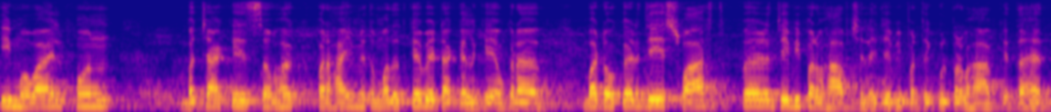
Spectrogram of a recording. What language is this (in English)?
Maithili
